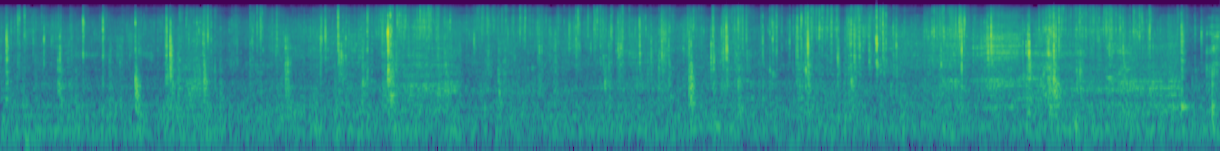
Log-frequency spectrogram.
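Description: Wet nylon gill net being hauled hand over hand into a wooden boat, water dripping and pattering off the mesh onto the deck and the river, with many small clicks and knocks of the net and its floats against the boat's planks.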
